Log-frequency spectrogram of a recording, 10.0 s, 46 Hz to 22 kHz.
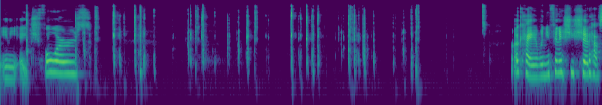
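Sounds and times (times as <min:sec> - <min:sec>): computer keyboard typing: 0:00.3 - 0:07.1.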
